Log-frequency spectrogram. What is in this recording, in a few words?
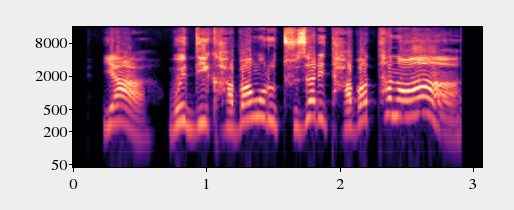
anger; monologue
